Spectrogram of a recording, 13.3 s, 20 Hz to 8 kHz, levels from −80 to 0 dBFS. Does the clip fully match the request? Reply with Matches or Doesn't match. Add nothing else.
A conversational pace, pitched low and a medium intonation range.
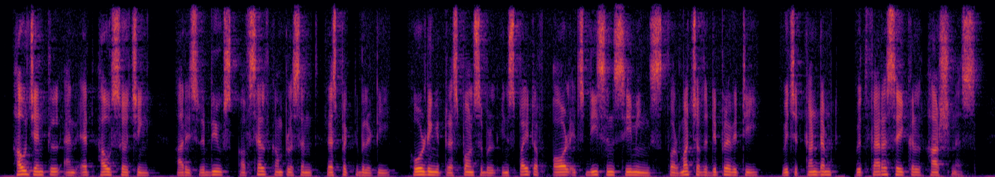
Doesn't match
